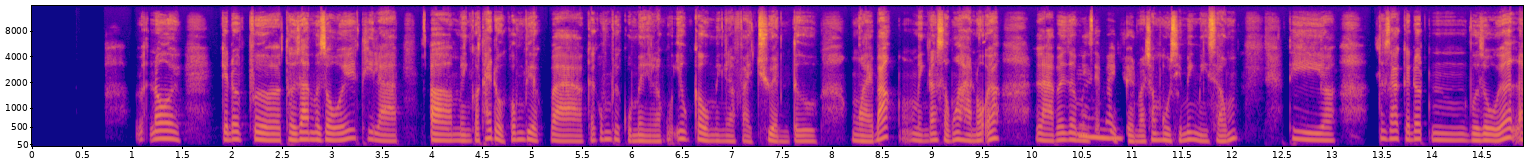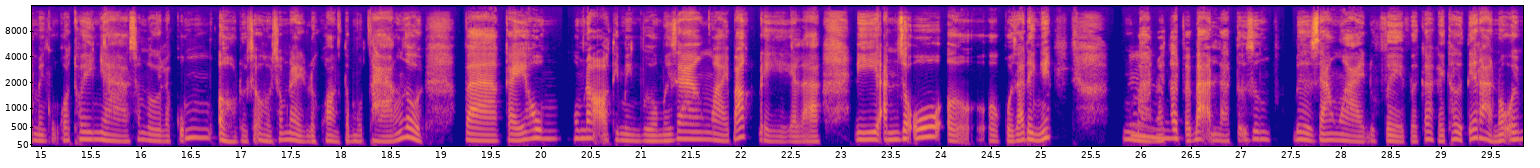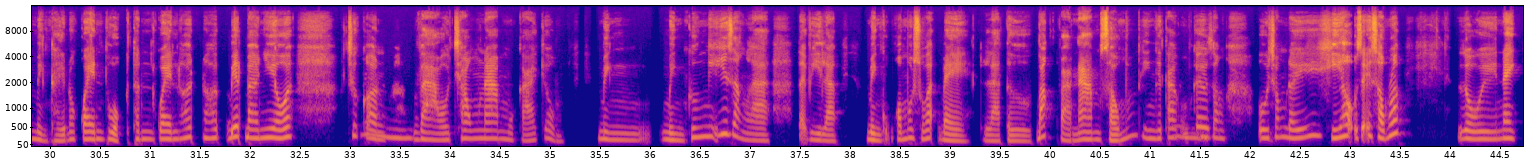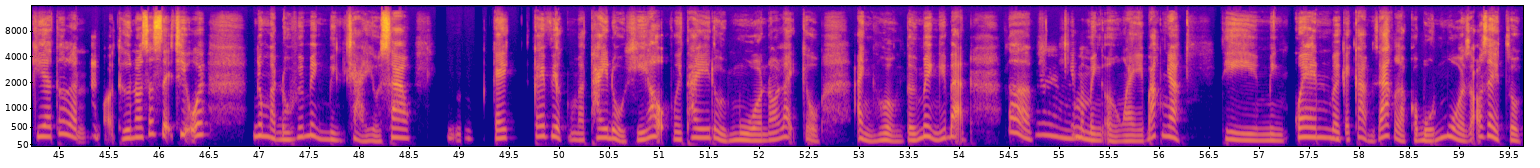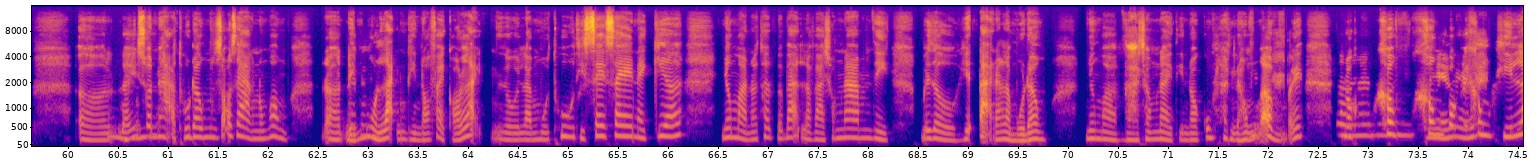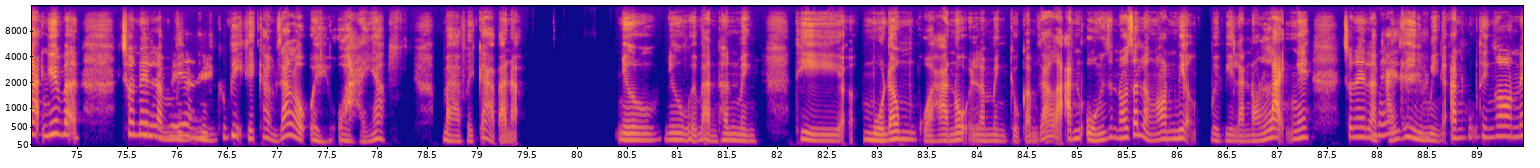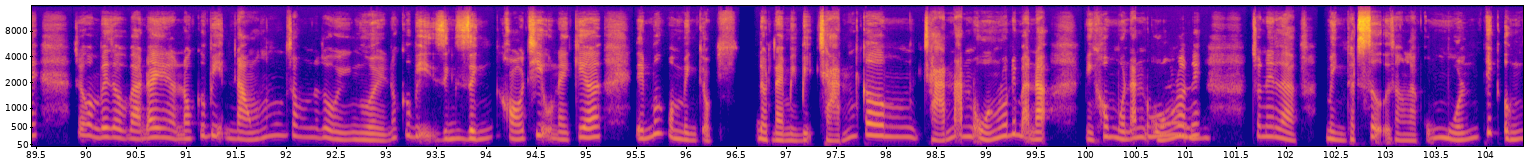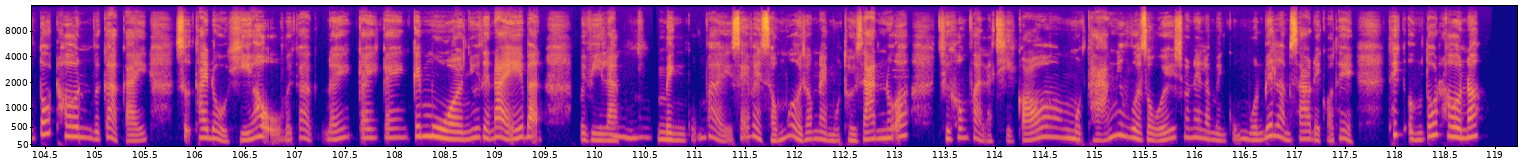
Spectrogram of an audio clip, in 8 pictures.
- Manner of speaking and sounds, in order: tapping; other noise; other background noise; laughing while speaking: "là nóng ẩm"; laugh
- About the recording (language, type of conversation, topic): Vietnamese, advice, Làm sao để thích nghi khi thời tiết thay đổi mạnh?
